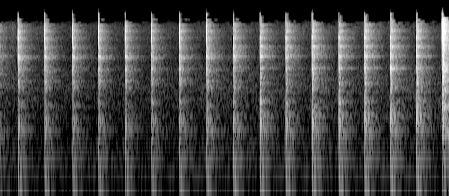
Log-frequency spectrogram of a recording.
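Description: Wooden drumsticks striking a Vater rubber practice pad in steady, evenly spaced strokes, about five a second. The strokes are wrist-driven rather than finger-driven.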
